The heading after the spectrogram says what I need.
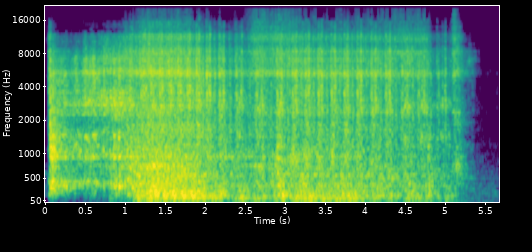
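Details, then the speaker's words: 1967 Ford LTD 390 FE V8, first cold start in 12 years with gas down the carb: fires and runs briefly with fast steady clicking from dry old lifters, then dies. "Hear the old lifters clicking. They definitely are dry."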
